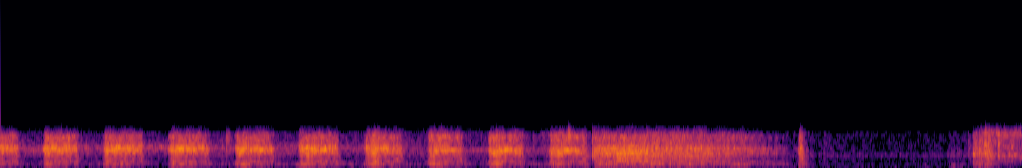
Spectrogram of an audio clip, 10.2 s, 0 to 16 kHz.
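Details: Xbox 360 disc drive: regular whirring bursts about every 0.6 s, then a longer grind and a sharp click; discs not damaged but console no longer plays games.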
